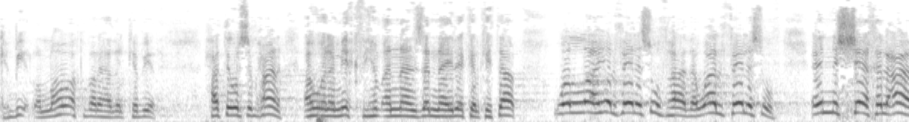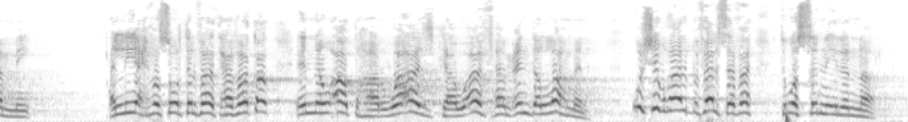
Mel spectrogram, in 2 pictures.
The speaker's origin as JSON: {"language": "Arabic", "country": "Saudi Arabia", "said": "كان في بلدة عندنا في السعودية رجل عابد"}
